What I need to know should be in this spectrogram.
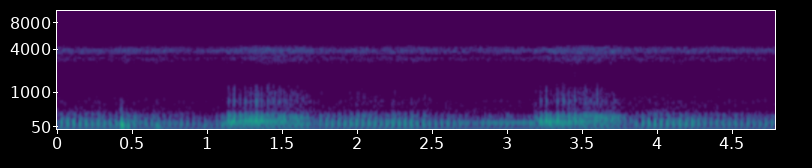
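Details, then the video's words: Purring British Shorthair cat born 18.08.2010, recorded 14 May 2017 at 09:16 in the morning; low throbbing purr with two louder swells separated by quieter stretches, constant faint high hiss behind. "British Shorthair Cat purring"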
